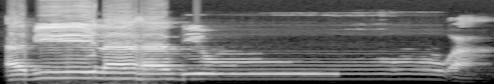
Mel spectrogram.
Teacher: Kasroh tain menghadapi wawu. Secara hukum namanya idgham bi gunnah. Maka biwa harus ada gunnah. Ya. Jadi tertahan dia.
